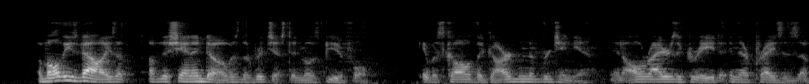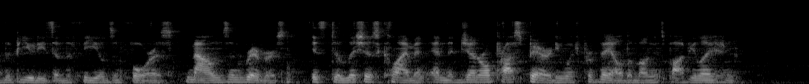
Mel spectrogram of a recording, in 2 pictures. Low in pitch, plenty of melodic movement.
No: low, 105 Hz; average, 3.9 semitones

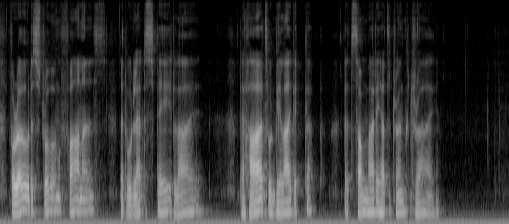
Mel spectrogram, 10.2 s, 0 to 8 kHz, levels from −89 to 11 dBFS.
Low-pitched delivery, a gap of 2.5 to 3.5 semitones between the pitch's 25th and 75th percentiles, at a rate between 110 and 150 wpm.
Yes: low, 110 Hz; average, 2.9 semitones; average, 140 wpm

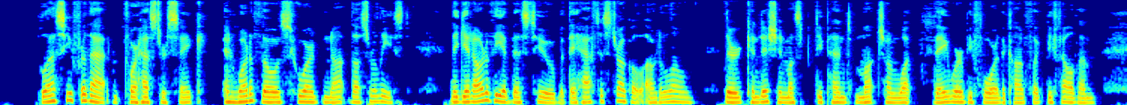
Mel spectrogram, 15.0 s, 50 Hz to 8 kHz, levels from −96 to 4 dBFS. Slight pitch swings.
Yes: narrow, 1.7 semitones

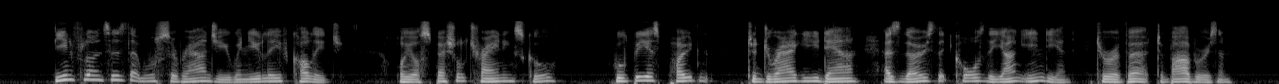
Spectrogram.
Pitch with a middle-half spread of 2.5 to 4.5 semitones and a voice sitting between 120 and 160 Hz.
Yes: average, 3.8 semitones; medium, 140 Hz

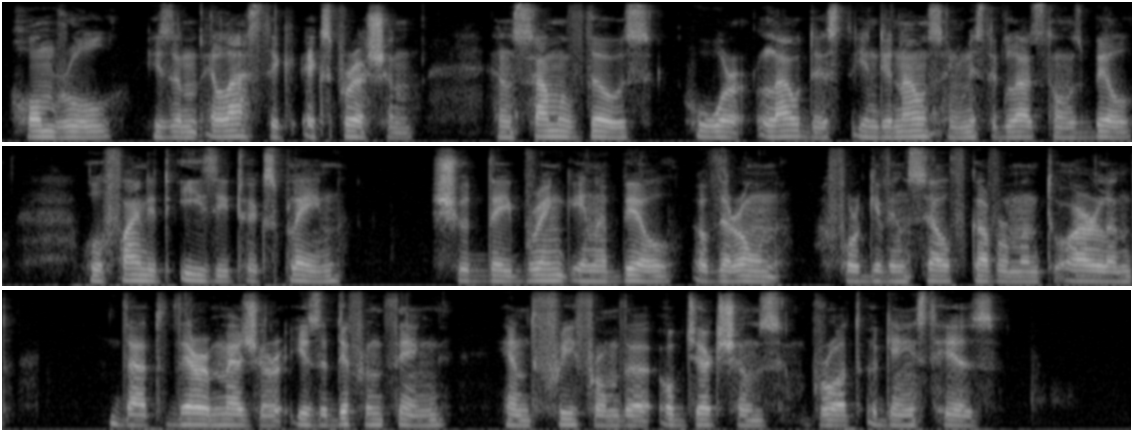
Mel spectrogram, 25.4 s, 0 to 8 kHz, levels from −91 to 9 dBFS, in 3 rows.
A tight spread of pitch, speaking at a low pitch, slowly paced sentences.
Yes: narrow, 1.6 semitones; low, 115 Hz; slow, 125 wpm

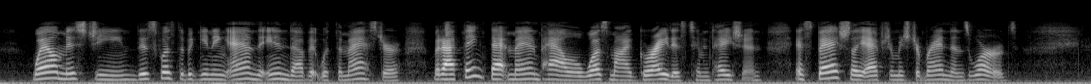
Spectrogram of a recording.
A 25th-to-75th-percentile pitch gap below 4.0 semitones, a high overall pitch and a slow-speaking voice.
No: average, 3.2 semitones; high, 220 Hz; average, 165 wpm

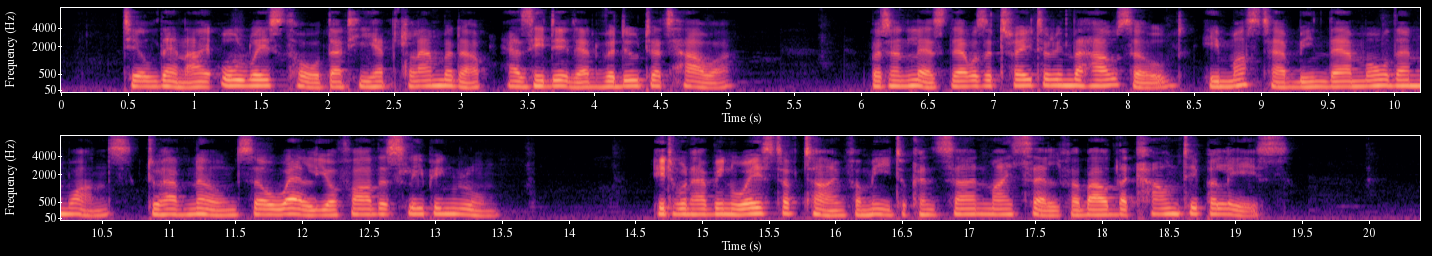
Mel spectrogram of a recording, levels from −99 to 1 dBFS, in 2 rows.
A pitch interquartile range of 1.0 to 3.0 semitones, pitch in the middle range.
Yes: narrow, 2.6 semitones; medium, 145 Hz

